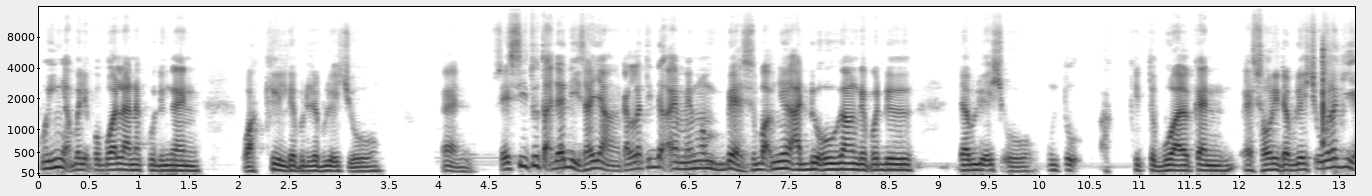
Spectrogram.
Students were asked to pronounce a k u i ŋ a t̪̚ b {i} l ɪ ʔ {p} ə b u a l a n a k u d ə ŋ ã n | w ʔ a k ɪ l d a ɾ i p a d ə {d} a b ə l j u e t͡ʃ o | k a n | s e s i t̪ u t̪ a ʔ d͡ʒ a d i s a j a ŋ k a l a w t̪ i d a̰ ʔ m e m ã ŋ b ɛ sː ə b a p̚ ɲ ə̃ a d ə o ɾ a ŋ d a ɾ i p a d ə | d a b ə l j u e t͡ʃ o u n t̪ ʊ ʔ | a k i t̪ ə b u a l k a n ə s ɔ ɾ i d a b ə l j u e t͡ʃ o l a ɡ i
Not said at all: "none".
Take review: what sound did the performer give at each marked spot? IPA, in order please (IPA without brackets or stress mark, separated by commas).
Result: a, p, d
